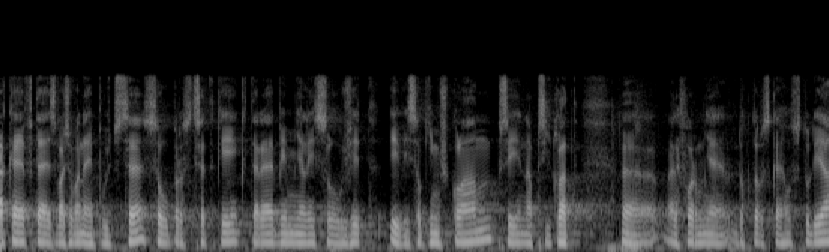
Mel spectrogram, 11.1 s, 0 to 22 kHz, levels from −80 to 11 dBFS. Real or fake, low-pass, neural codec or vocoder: real; 7.2 kHz; none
